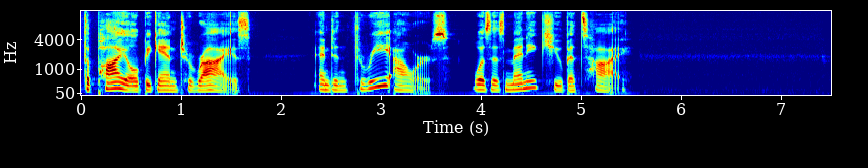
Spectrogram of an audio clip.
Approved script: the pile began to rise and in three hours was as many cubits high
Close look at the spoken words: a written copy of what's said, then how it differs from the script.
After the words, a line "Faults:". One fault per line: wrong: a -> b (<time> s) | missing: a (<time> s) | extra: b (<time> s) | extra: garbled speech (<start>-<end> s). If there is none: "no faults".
the pile began to rise and in three hours was as many cubits high
Faults:
no faults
